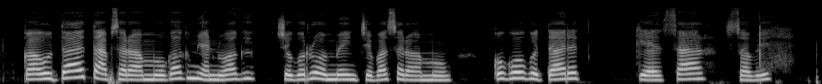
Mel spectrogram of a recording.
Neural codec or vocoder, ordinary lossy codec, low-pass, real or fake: none; none; 14.4 kHz; real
